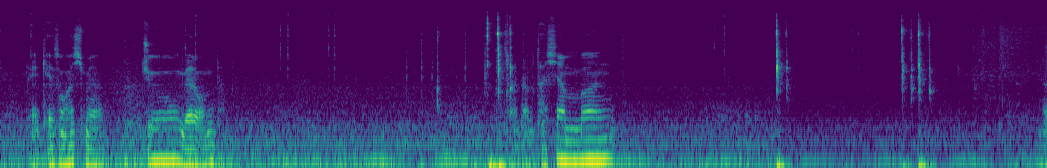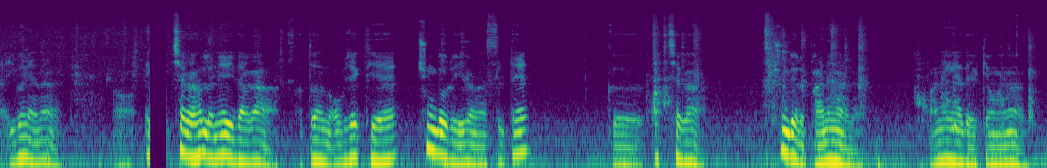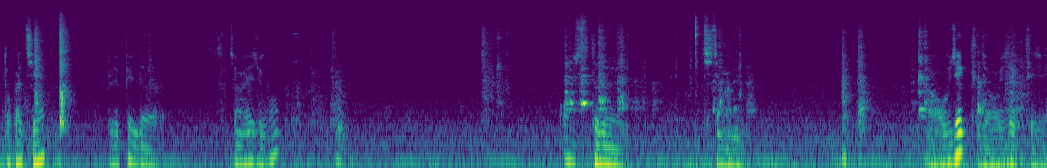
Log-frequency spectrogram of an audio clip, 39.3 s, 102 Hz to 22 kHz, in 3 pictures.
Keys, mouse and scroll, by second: 1.6-4.3 drag, 4.3-5.5 middle drag, 5.5 shift+a, 9.0 s, 10.5 g, 11.8-14.9 middle drag, 19.5-22.5 middle drag, 24.8 click, 27.9-30.9 drag, 32.7-37.1 middle drag.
